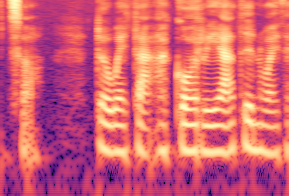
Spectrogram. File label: "agoriad", Welsh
